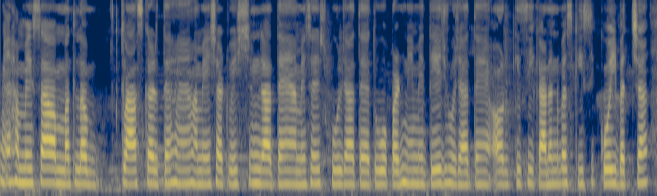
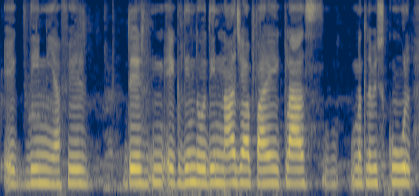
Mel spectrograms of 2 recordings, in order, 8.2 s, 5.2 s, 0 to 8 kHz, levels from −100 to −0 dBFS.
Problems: none marked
